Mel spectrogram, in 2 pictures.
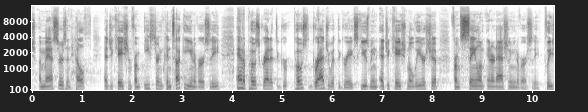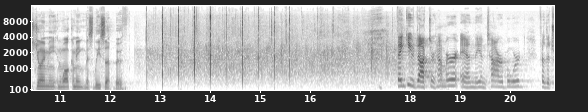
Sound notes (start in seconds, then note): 12.5 audience applauding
